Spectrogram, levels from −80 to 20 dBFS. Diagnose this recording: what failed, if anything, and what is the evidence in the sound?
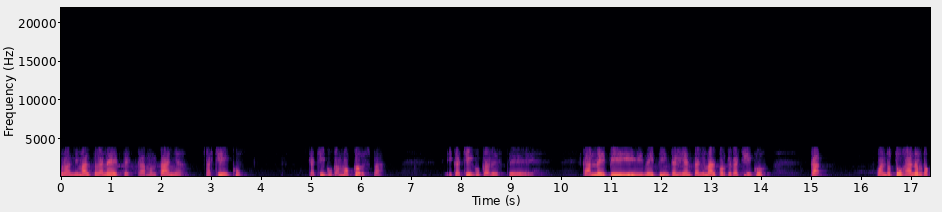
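The codec stage degraded the speech throughout. It has the buzzy, gravelly roughness of the GSM full-rate codec, which fits a 13 kbps speech coder, and the band runs only from 200 Hz to 3.7 kHz. A spectrogram would show a hard ceiling at 3.7 kHz, and pulse-driven excitation would smear the harmonics.

Lost GSM frames on the network side cause three brief metallic rings, at 8.48 s (60 ms), 11.3 s (40 ms), and 13.66 s (40 ms, just after "animal porque ca"). The decoder repeats the last good frame at falling level, so the waveform would show a short, decaying, repetitive stretch, and the spectrogram would show smeared, static bands.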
